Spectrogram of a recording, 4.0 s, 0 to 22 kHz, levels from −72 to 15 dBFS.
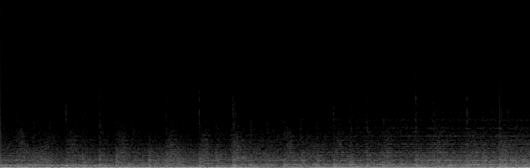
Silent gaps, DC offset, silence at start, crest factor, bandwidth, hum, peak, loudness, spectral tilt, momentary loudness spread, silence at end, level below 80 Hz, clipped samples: none; under 0.1%; 0 s; 12 dB; 5.6 kHz; none; -12 dBFS; -28 LUFS; -8 dB/octave; 4 LU; 0 s; -24 dBFS; under 0.1%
